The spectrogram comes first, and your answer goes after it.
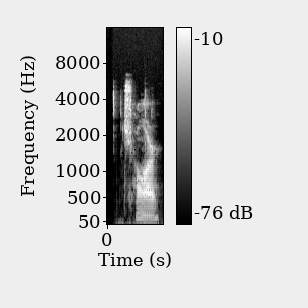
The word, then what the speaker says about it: char: example GPA equals 3.0 char grade oops foreign grade equals okay so he said charge for single characters I think point and single quotes I'm pretty sure that it's like like you're pronouncing Charizard and this will be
